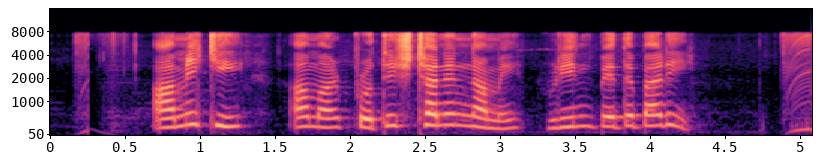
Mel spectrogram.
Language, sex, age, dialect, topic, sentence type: Bengali, female, 18-24, Standard Colloquial, banking, question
